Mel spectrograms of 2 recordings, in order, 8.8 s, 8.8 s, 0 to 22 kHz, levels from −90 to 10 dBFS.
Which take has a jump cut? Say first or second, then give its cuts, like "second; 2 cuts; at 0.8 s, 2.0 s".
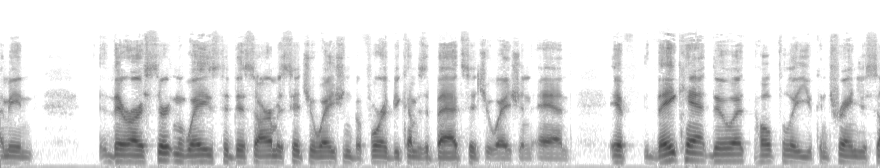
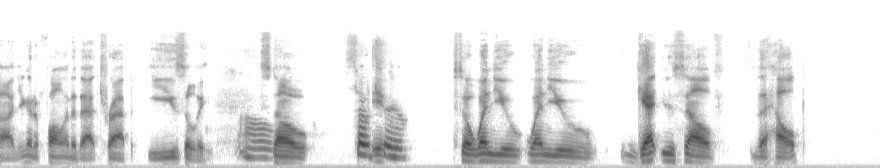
first; 1 cut; at 7.5 s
